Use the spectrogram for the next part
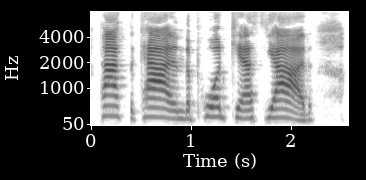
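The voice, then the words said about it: Exaggerated New England accent. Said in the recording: “I don't have that much of a New England accent.”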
